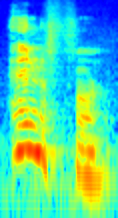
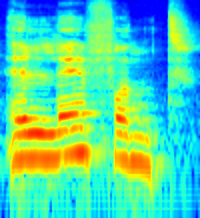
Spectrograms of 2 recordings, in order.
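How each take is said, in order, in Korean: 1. 강세가 없는 모음은 슈와 소리로 약하게 발음해요. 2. 모든 모음을 다 제대로 발음해요. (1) "elephant 이렇게 되는 거죠" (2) "엘레펀트 이렇게 읽는 친구들이 많죠"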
